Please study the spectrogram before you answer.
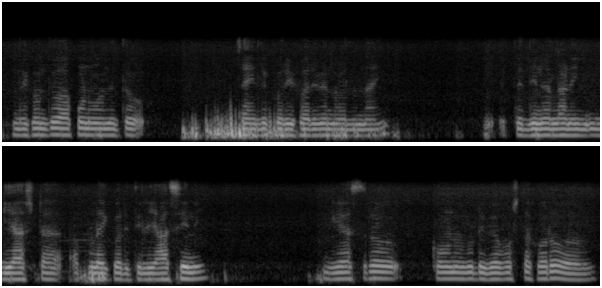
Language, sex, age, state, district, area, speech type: Odia, male, 30-45, Odisha, Nabarangpur, urban, spontaneous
